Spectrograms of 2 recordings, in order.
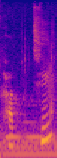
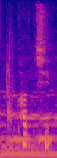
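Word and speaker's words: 같이: For example, if you have words which is together, which is written as kati, the pronunciation is kachi.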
